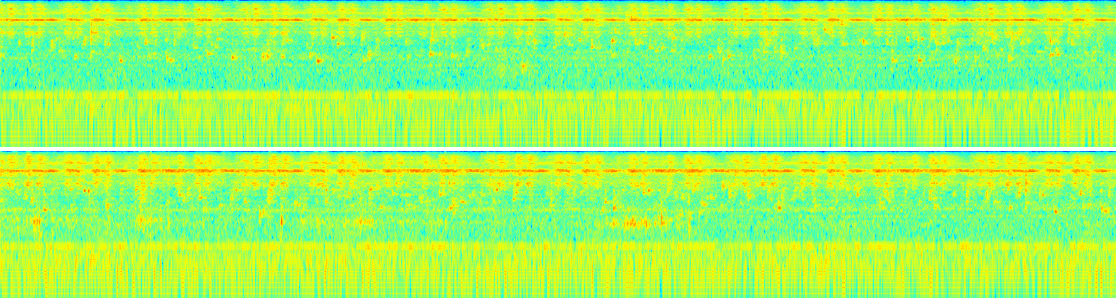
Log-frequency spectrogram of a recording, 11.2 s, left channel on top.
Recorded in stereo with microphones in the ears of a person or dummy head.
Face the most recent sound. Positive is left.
turn(degrees=-10)  # may be behind; listen again after turning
